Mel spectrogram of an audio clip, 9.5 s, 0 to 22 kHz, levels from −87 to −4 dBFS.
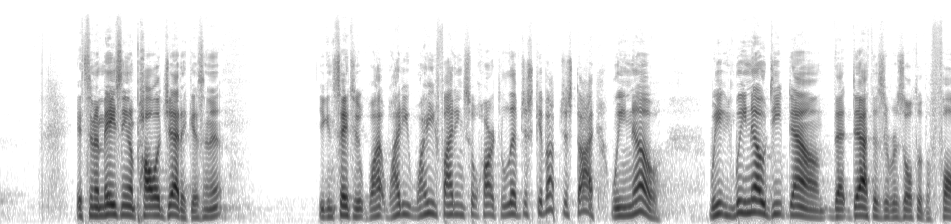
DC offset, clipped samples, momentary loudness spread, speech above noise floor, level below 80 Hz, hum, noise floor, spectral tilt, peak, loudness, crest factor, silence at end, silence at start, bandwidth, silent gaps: under 0.1%; under 0.1%; 11 LU; 50 dB; -70 dBFS; none; -76 dBFS; -5.5 dB/octave; -2 dBFS; -26 LUFS; 24 dB; 0 s; 0.75 s; 14.5 kHz; none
